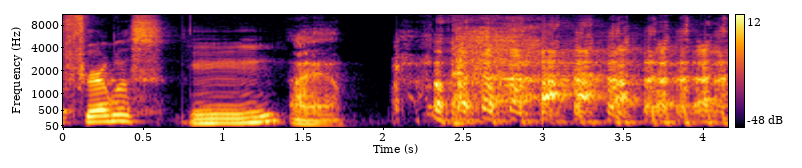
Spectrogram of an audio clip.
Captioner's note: laughing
